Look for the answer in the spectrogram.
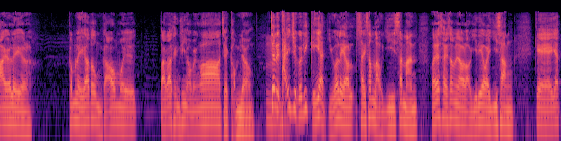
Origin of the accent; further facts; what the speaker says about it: Hong Kong; 作为即系土生土长香港人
